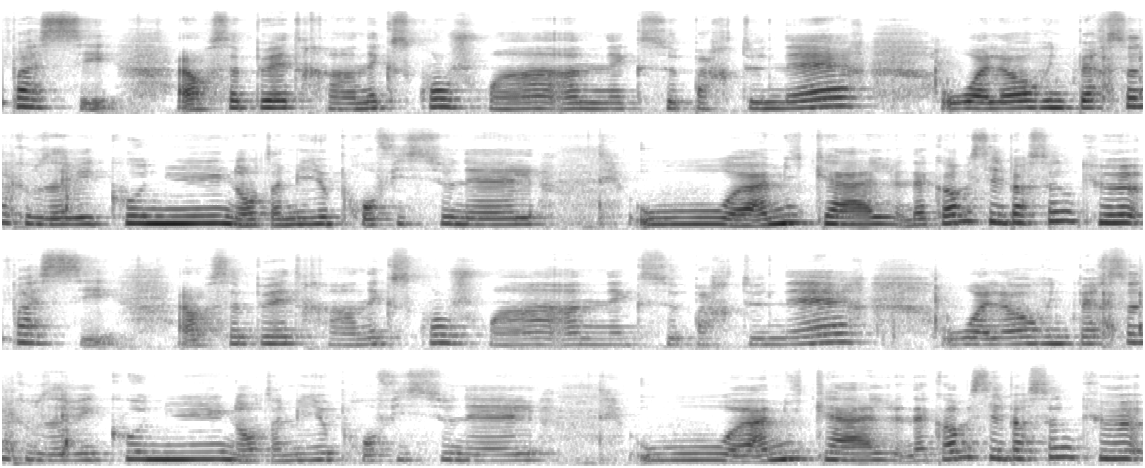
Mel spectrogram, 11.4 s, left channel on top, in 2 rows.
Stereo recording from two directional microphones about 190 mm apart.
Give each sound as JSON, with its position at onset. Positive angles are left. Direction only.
{"t": 0.0, "sound": "speech", "side_deg": 40}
